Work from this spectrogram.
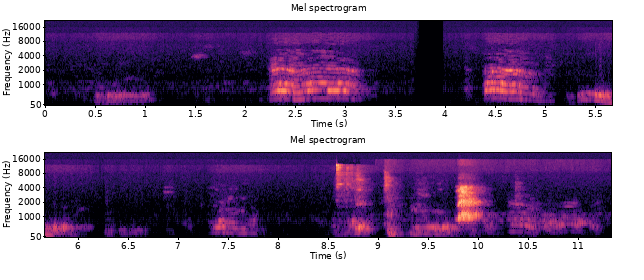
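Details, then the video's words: Blenheim Cavalier King Charles Spaniel puppies, a litter of five born on New Year's, playing with their mother indoors: a run of short harmonic whines and yelps in separate bursts, some rising sharply near the end, with quiet gaps between. "Cavalier Puppies Play with Mama"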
